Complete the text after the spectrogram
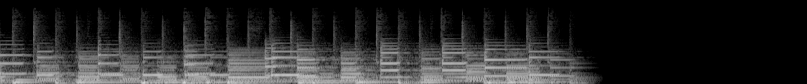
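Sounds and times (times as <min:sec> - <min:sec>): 
Arabian rumba music: 0:00.0 - 0:06.0.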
